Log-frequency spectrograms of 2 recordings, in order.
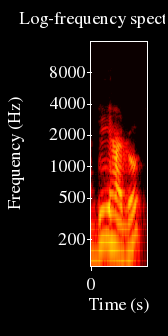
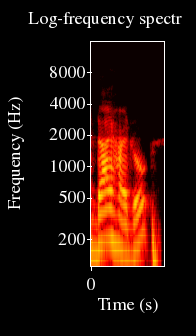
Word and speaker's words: dihydro: things and dihydro testosterone I'm sorry I was pronouncing it as dehydro it's basically dihydro dihydro testosterone is involved in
